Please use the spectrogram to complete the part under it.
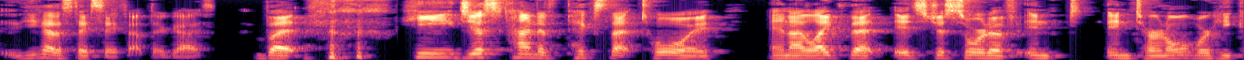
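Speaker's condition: No condition

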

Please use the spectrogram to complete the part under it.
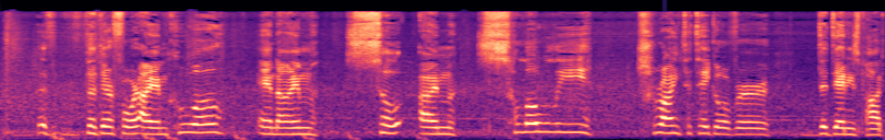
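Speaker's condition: Stuttering; stuttering since age 3 or 4, nearly entire life; prolonged s sound on own name during introduction; e.g. on initial s; repeated sounds, prolonged sounds

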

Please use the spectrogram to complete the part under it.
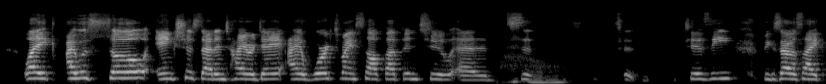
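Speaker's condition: Stuttering; stuttering since childhood, persists in adulthood; more secondaries on phone calls, face movements under masks, strong jaw tension; blocks, part-word repetitions like "p- pizza", "d- d- deal", stutters on "fluency" and "managing"; repeated sounds, blocks

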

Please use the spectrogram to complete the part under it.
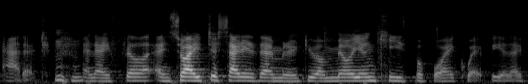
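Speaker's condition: Born deaf, cochlear implant

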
